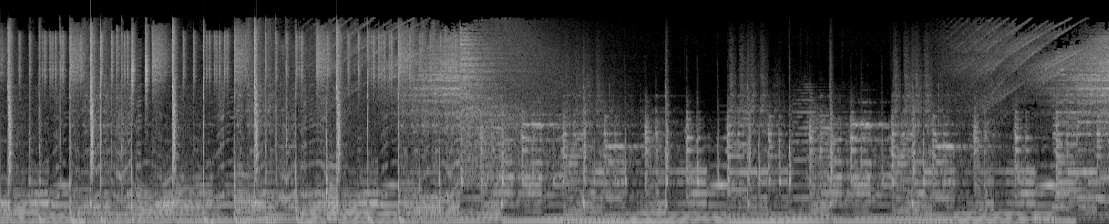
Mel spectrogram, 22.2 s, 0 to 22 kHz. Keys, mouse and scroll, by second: 2.2-4.2 drag, 5.7-8.0 middle drag, 8.0 click, 11.6 click, 13.0-14.6 drag, 14.6-16.6 drag, 19.6-21.7 drag.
